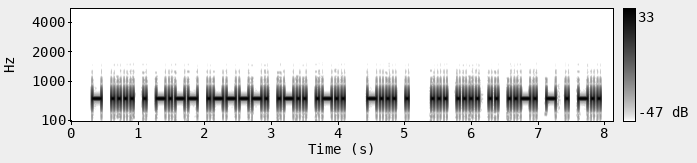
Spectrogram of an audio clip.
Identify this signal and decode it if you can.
Morse code, heard as a keyed tone, about 25 wpm, 600 Hz. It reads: THEY'LL BE SHIFTED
